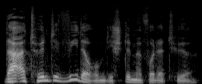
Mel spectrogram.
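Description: A man reading a story aloud in a lively, expressive way. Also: mid-range voice, fairly quick, slightly rough, no echo, clean studio sound. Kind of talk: scripted narration.

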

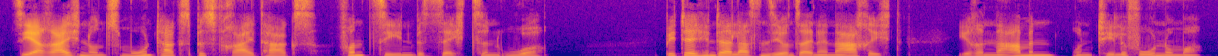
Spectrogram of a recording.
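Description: Lower-pitched woman, polite customer service voice. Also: darkish tone, dry recording, clean studio sound. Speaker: phone announcement voice. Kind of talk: scripted answering machine announcement.

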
